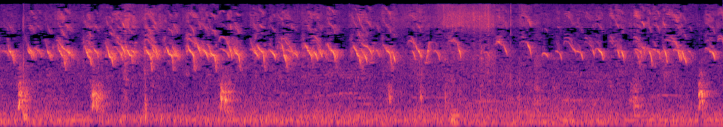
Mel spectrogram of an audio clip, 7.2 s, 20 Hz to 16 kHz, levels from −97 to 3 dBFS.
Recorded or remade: recorded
